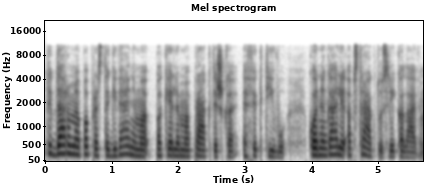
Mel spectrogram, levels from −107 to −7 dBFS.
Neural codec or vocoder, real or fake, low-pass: none; real; 10.8 kHz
